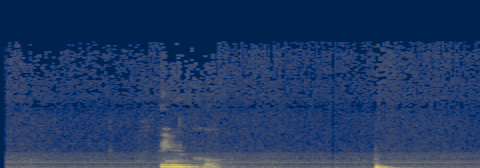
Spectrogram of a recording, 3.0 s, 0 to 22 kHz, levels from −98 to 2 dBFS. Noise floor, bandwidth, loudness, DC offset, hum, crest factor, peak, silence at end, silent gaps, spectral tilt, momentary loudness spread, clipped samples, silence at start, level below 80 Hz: -58 dBFS; 5.4 kHz; -23 LUFS; under 0.1%; none; 22 dB; -6 dBFS; 0.55 s; none; -9.5 dB/octave; 19 LU; under 0.1%; 1 s; -40 dBFS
